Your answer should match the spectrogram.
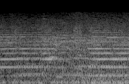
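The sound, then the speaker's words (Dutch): Traffic horns in Calcutta, India, blare without letup, several overlapping tones merging into one loud, steady wall of honking, with no voices. “Constante getoeter.”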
